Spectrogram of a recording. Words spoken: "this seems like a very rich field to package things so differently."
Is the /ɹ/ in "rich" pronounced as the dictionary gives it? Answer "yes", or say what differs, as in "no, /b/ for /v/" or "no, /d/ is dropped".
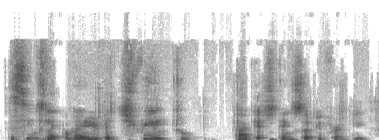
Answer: yes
